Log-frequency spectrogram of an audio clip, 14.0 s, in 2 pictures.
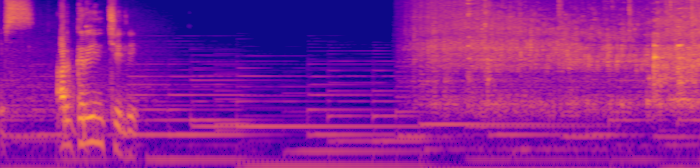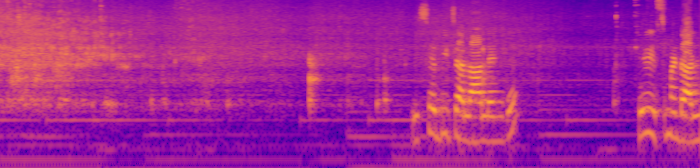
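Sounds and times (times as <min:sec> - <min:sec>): leaves and chillies sizzling in oil: 0:04.0 - 0:14.0
metal spatula scraping a pot: 0:06.2 - 0:12.1.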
